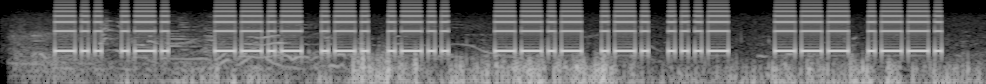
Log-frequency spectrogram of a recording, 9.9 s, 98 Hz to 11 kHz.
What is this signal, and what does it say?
Morse code, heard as electronic beeps, machine-sent, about 18 wpm, 630 Hz, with the noise of a residential street. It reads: DR QRL QRV OP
